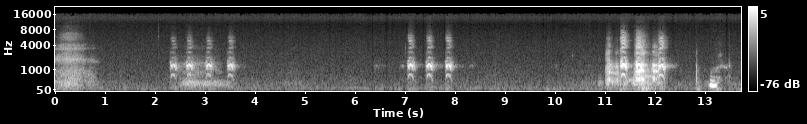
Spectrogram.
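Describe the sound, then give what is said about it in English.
Ravens call while dive-bombing, giving harsh, croaking caws in three separate bursts of a few calls each, with quiet gaps between the bursts. “Ravens are dive bombing ahead.”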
